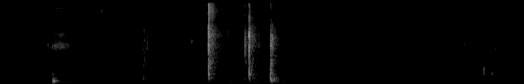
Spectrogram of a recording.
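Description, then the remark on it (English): Someone drinks water: a few short, wet gulps and swallowing clicks, clustered in the middle, with soft mouth noises and quiet pauses around them and no talking. “Sorry, sound some water.”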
